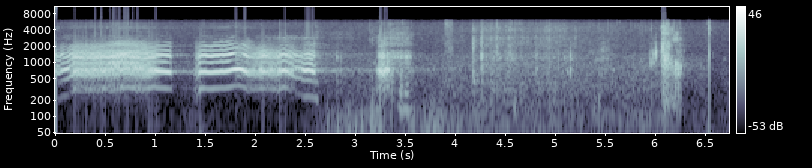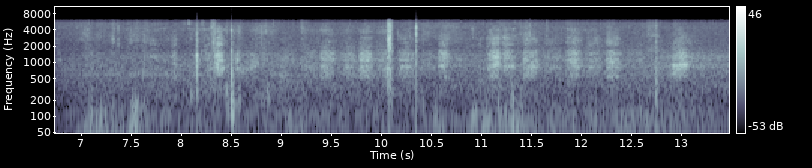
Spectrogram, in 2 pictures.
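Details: Pit bull stubbornly gnawing the lower branches off a pine tree: a loud, tonal, high whine with rich overtones for about two and a half seconds, then scattered crunching and snapping of chewed wood with short sharp clicks.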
